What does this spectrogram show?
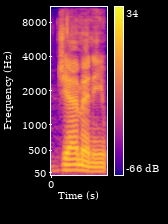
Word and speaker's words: Yemeni: I was born a Gemini, and they named me Gemini, which is how they actually pronounce it. It's with a Y in Spanish.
